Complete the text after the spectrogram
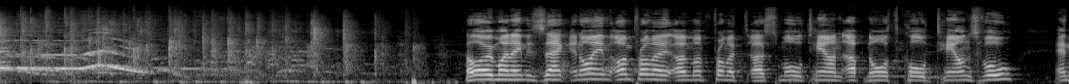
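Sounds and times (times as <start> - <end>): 
audience clapping to welcome a comedian onto the stage: 0.0 - 4.6
speech: 4.7 - 10.6.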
